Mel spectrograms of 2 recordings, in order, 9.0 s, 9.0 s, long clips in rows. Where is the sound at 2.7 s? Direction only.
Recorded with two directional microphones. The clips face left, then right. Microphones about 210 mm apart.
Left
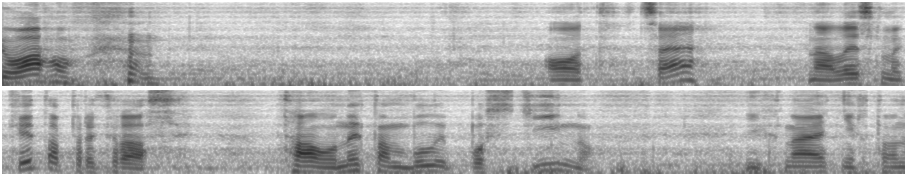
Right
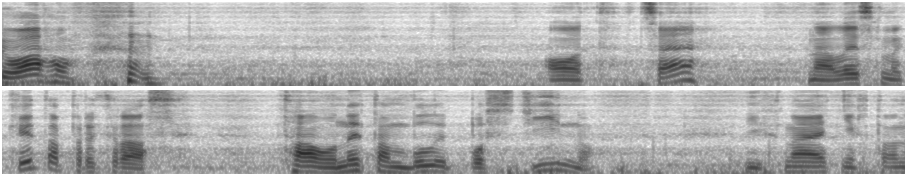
20° right (ahead or behind).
